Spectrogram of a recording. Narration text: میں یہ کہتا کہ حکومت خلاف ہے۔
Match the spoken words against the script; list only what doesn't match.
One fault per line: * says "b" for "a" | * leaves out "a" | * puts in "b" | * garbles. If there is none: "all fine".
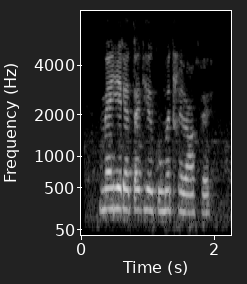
all fine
